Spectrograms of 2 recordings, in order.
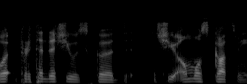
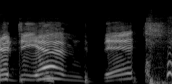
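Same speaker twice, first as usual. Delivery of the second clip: loud taunt; 7 semitones higher, 7 dB louder, much slower than usual. Real, not acted. Mock taunt at player.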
